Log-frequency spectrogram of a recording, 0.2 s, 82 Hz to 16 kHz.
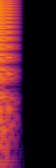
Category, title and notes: Instrument samples > Percussion
8 bit-Noise Percussion4
8-bit, FX, game, percussion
